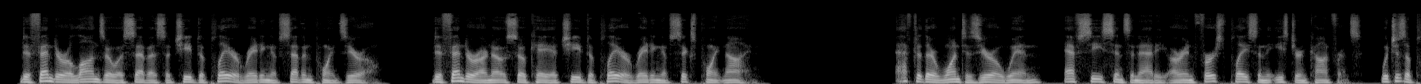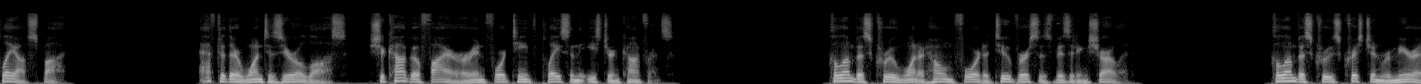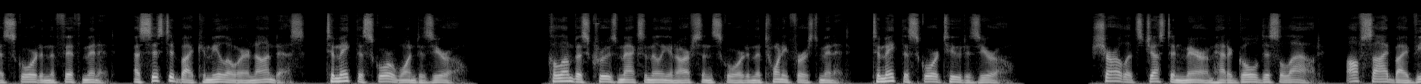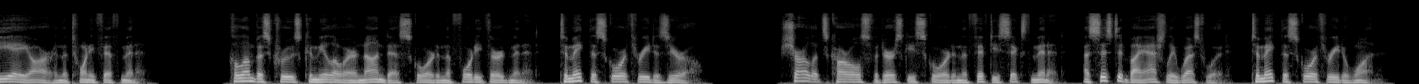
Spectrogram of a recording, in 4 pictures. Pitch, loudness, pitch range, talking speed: 100 Hz, -25 LUFS, 90-115 Hz, 145 wpm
